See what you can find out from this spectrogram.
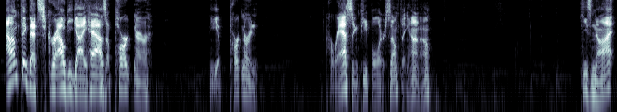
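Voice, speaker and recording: A man voicing a cocky, easily exasperated teenage cartoon hedgehog, chatting off the cuff on a livestream in a casual, halting way that repeats itself. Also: medium pitch, bright, forceful tone, no echo, heavily acted. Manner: casual, halting slacker drawl full of repetition. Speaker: livestream host answering viewer questions in character. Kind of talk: improvised in-character livestream chat.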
